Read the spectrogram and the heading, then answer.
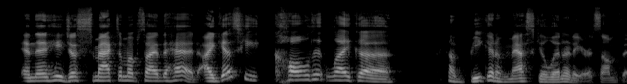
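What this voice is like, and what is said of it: Usual voice. Nothing is said of it.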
